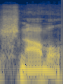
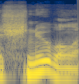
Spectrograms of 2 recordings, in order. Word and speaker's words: Schnabel: And I go, "Well, it's actually supposed to be schnabel." And she's like, "Ah." Oh, okay, that makes sense, but what's a schnobel?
